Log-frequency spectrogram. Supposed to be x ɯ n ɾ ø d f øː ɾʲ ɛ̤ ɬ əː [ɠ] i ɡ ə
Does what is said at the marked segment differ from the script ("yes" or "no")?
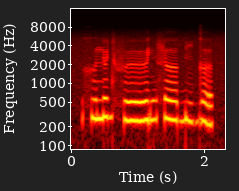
no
